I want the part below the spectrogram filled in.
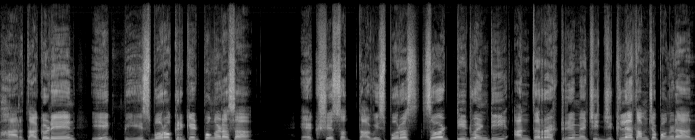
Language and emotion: Goan Konkani, happy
